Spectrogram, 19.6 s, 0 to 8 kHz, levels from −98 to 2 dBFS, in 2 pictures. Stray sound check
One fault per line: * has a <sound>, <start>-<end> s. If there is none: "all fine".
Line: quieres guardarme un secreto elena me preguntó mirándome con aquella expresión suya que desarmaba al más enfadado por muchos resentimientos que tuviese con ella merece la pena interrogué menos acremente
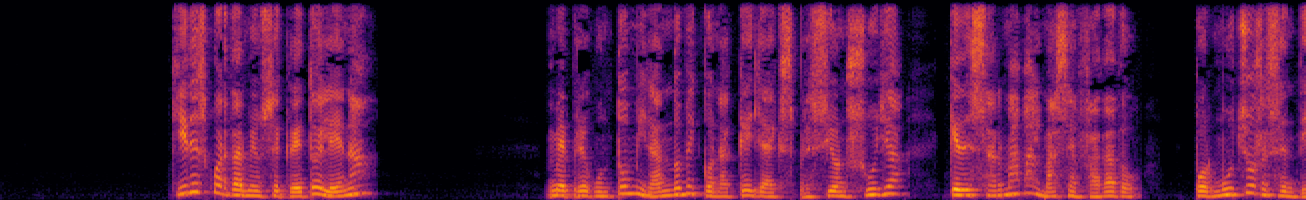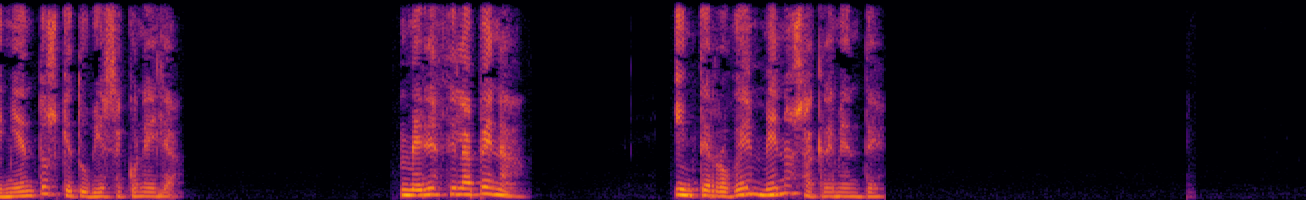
all fine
